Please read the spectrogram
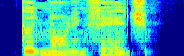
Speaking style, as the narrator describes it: said sweetly

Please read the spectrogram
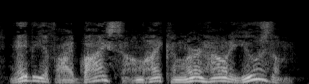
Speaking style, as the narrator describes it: said eagerly

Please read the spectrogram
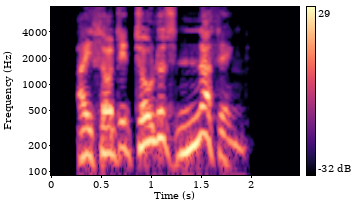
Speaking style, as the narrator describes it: cried Bouc

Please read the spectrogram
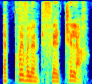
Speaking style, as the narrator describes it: Sunny said sternly to the villain

